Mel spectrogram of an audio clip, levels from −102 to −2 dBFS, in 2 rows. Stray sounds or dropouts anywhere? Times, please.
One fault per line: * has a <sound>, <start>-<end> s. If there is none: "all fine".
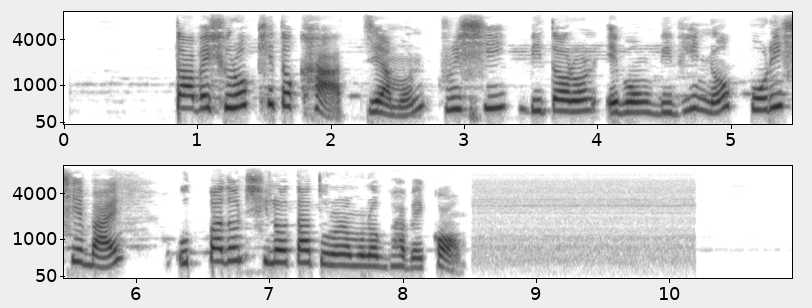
all fine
